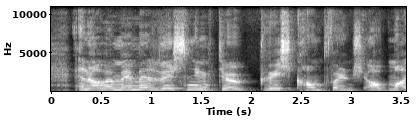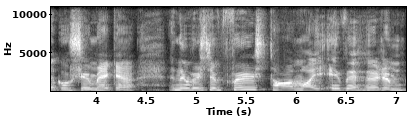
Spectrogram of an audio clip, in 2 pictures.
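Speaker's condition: Cerebral palsy; talking and limbs

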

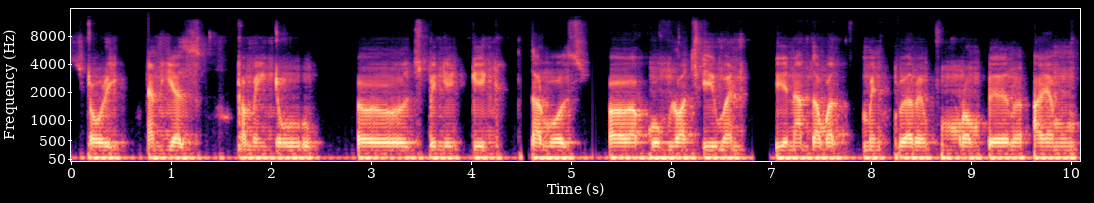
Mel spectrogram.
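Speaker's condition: Laryngectomy for vocal cord cancer, stage 4 vocal cord cancer; speaks with electrolarynx; robotic electrolarynx voice

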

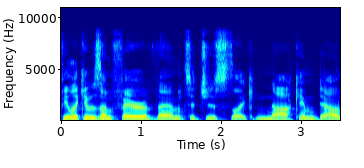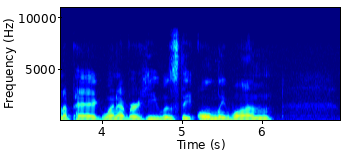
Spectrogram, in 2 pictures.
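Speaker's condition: No condition

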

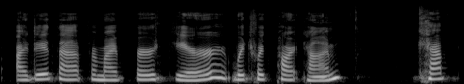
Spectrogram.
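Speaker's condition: Profound hearing loss, congenital, bilateral; used captioning and FM receiver in law school

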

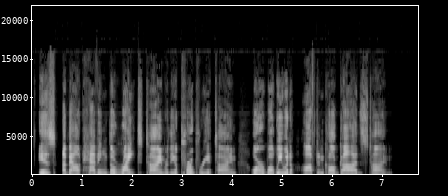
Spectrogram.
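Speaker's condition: No condition

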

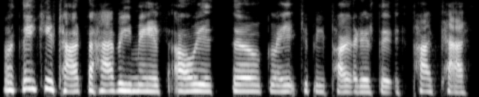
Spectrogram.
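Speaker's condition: Severe to profound hearing loss; earlier body

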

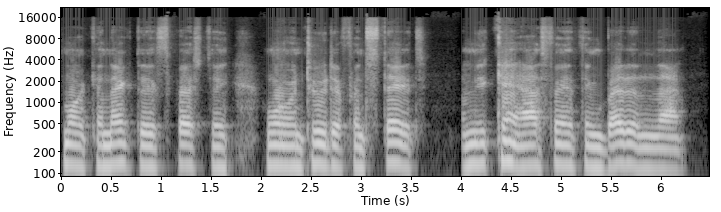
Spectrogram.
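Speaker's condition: ALS; progressive neurodegenerative

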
